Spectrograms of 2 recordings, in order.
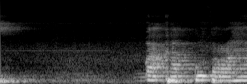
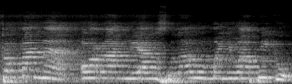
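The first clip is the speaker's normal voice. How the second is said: high shouted call. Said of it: "sambil teriak-teriak".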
